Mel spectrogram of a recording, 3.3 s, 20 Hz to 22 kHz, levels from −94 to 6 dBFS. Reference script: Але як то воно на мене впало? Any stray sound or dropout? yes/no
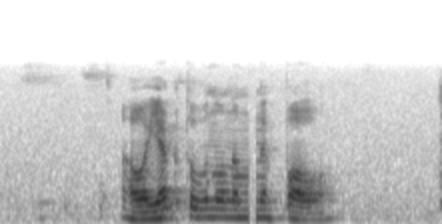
yes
